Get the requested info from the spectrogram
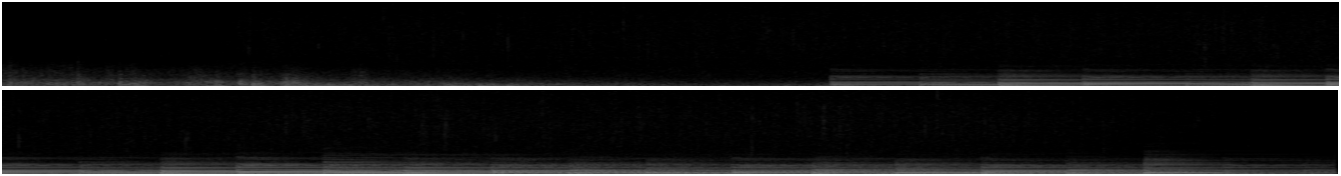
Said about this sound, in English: Friends, it's a dark and rainy night, and we're back.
